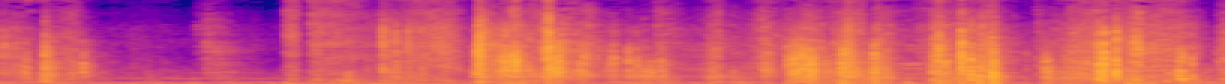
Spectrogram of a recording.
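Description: Hands rummaging through paper packing in a cardboard box: irregular rustling and crinkling crackles that start about a second in and keep up quickly.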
